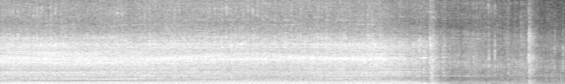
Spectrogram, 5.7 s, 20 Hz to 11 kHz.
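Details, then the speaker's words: Ryobi LT2 two-stroke petrol trimmer after repair, which had stopped firing after a tank refill: high buzzy note holds steady at revs, then cuts off cleanly; running smoothly and strongly. "So there we have, folks. Running nicely, running sweet as a nut."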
